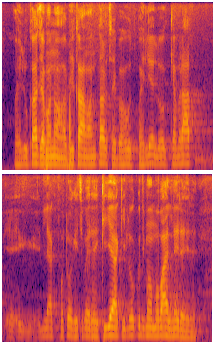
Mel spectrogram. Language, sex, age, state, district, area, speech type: Maithili, male, 18-30, Bihar, Begusarai, rural, spontaneous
